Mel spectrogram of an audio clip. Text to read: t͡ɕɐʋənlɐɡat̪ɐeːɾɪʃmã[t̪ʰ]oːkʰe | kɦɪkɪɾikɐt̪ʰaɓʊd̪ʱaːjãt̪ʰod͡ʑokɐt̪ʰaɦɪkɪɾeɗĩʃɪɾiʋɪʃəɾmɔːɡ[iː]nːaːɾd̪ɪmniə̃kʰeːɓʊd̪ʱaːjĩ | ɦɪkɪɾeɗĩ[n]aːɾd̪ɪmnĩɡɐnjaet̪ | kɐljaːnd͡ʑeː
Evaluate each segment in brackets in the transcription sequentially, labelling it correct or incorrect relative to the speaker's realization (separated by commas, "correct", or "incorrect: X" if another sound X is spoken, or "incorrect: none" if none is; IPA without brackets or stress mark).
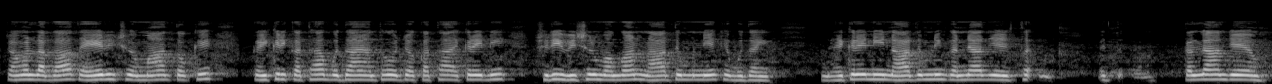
incorrect: t̪, incorrect: aː, correct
